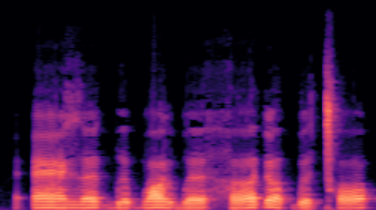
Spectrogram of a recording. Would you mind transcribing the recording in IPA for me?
ʔ æ ɣ ɜ ɡ͡b ə b ɒ l b ɜ h ʌ ɗ ʌ ɓ ə ǀʰ ɔ

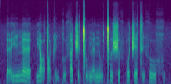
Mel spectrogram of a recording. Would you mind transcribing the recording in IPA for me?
ɛ̰ j i ŋ ɛ | j ḭ tˤ ṵ k ḭ k ṵ θ a t͡ʃ e ǀ ṵ n ɛ̰ n ṵ ǀ ɯ ʃ ɯ θ p o t͡ʃ e t͡s ḭ θ u x

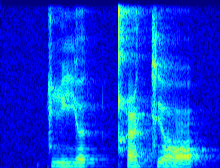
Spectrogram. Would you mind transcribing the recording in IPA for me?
k i j ə k qʰ ʏ kʲ ɔ

